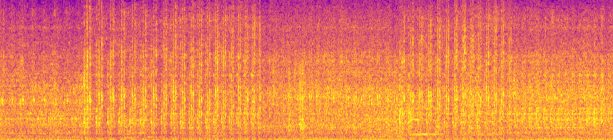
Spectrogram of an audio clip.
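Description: SAME tractor's diesel engine running steadily as the tractor drives along, a dense, even low rumble heard from on board the tractor.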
